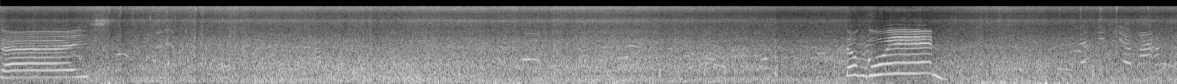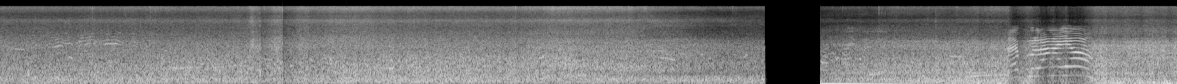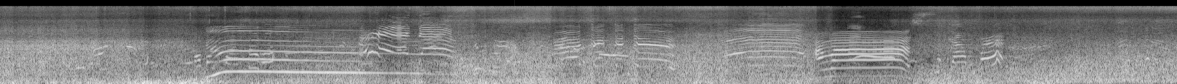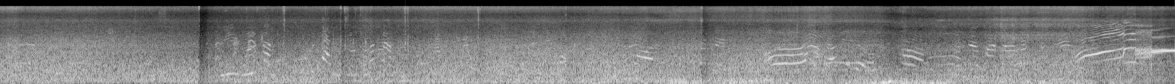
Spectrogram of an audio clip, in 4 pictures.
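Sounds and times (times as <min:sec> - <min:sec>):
ocean waves breaking on beach: 0:00.0 - 0:19.4, 0:20.0 - 0:47.0.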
